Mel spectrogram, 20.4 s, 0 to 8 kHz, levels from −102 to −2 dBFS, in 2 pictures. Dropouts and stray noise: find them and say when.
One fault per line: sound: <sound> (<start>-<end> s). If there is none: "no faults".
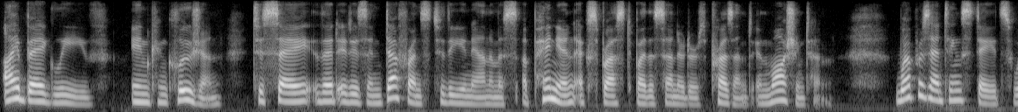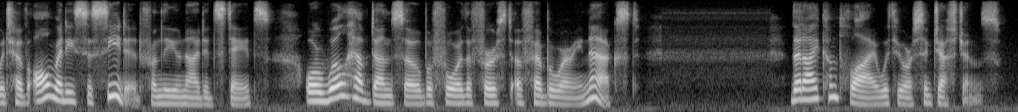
no faults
